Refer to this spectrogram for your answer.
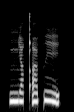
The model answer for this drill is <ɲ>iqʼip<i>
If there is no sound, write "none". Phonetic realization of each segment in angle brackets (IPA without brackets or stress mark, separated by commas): ɲ, i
